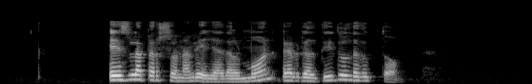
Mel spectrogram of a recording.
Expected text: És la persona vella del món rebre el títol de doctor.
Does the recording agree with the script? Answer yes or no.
yes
